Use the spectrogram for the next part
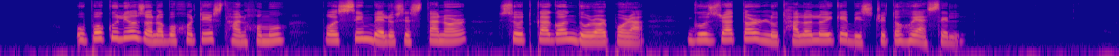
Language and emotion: Assamese, neutral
